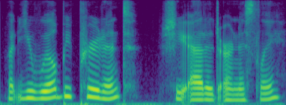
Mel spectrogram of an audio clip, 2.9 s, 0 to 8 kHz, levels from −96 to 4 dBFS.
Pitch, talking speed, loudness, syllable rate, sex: 195 Hz, 165 wpm, -15 LUFS, 4.8 syllables/s, female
